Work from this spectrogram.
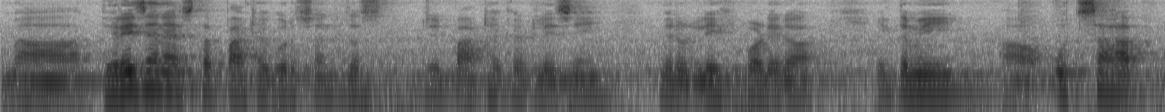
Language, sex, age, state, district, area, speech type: Nepali, male, 18-30, West Bengal, Darjeeling, rural, spontaneous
